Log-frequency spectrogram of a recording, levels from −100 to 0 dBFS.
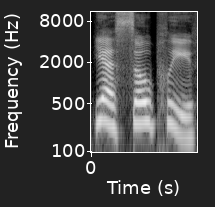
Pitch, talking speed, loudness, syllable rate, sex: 230 Hz, 170 wpm, -16 LUFS, 3.9 syllables/s, female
